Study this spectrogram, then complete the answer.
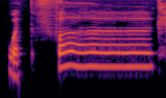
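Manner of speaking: hushed, drawn-out what the fuck; stunned disbelief. Retold or imitated. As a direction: let it slip out slowly as the brakes give. Brakes fail, disbelief.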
